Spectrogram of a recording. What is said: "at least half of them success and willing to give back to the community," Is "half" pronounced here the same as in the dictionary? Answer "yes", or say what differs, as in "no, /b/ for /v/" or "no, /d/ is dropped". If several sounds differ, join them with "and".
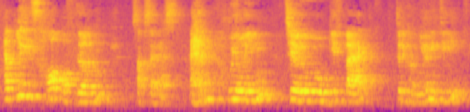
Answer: no, /p/ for /f/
